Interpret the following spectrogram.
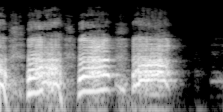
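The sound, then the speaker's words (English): A man vocally imitates a sneeze as three loud, drawn-out voiced bursts in quick succession, each with a tonal, bending pitch, followed by a brief silence. “When I sneeze, nigga, this is what it sound like.”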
